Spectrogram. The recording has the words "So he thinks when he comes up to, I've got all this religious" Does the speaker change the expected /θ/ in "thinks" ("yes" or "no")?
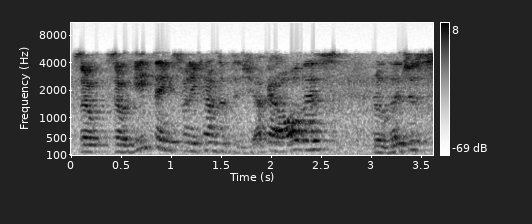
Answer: no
